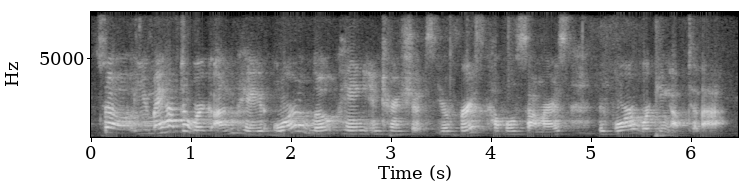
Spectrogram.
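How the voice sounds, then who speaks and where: A woman's voice: a little high, lively intonation, normal speed. A young woman presenting a scripted explainer, upbeat and speaking directly to the viewer. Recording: roomy echo.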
